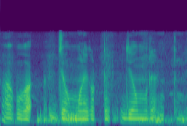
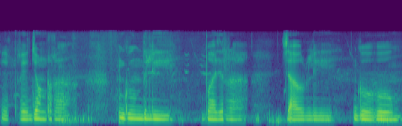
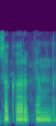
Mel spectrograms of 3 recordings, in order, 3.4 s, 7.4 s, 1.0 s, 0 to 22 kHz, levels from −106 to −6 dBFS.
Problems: none marked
